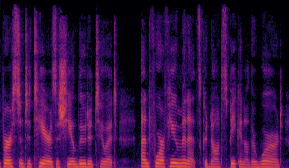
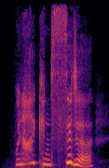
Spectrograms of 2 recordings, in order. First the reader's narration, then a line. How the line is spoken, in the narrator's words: she added in a yet more agitated voice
